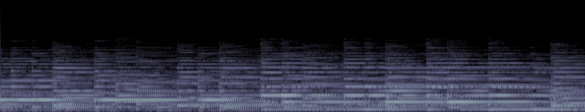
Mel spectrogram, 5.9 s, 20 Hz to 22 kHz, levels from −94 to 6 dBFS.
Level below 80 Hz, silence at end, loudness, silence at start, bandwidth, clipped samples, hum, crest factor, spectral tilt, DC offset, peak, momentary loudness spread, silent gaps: -76 dBFS; 0 s; -39 LUFS; 0 s; 5.6 kHz; under 0.1%; none; 14 dB; -7 dB/octave; under 0.1%; -26 dBFS; 4 LU; none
